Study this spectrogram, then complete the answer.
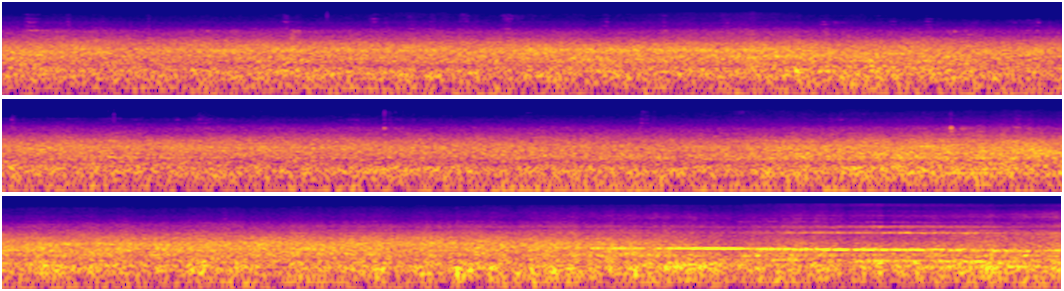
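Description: An electric train approaches and rumbles past close by.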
